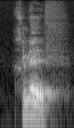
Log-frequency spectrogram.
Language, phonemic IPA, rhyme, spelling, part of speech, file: Dutch, /ɣløːf/, -øːf, gleuf, noun, Nl-gleuf.ogg
- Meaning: 1. slit (narrow cut or opening; a slot) 2. flute (groove in a column) 3. a vagina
